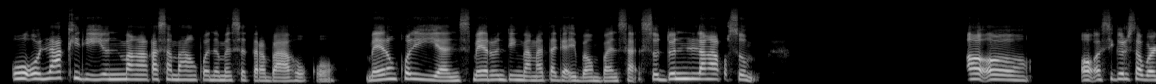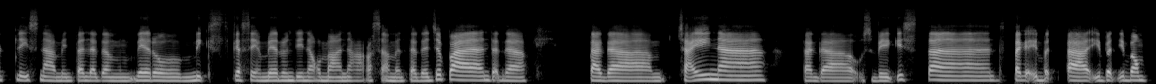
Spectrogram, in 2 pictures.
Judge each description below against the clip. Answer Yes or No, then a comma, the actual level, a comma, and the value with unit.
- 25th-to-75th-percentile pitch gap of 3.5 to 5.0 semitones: Yes, average, 3.9 semitones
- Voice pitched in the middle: No, high, 195 Hz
